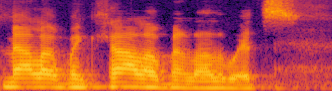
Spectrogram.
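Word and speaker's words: Michalowicz: You nailed it. It is pronounced Mikalowicz. That is the name.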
